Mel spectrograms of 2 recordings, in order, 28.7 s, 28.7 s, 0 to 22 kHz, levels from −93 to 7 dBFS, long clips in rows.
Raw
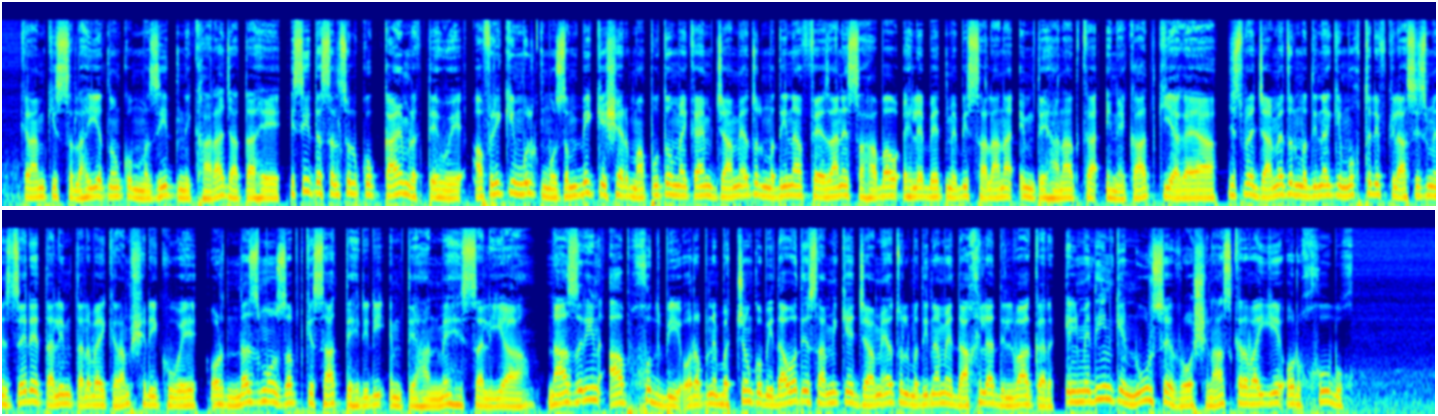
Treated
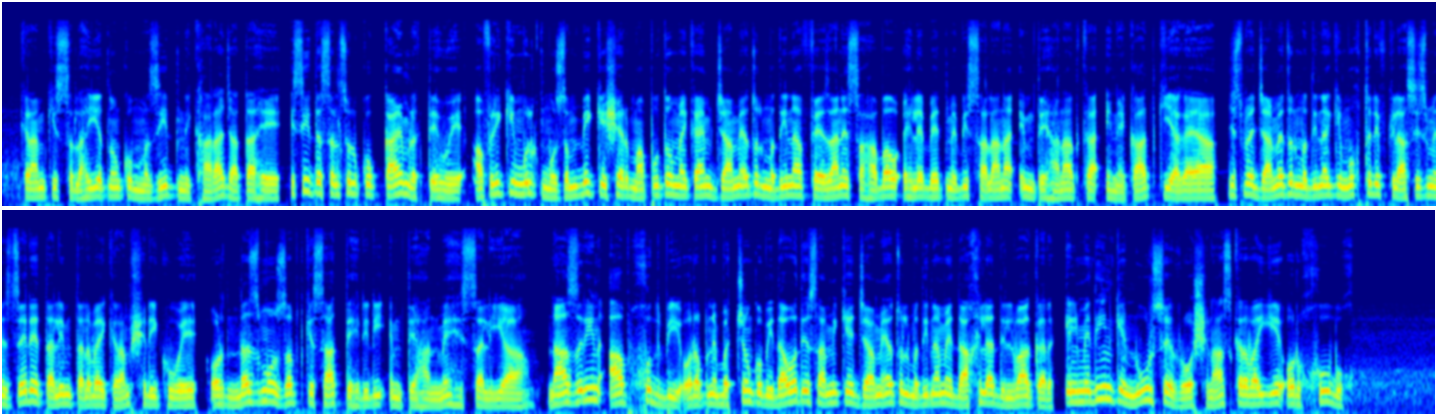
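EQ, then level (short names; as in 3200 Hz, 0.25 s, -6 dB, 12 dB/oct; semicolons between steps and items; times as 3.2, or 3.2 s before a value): three-band isolator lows -21 dB, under 260 Hz, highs -22 dB, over 2700 Hz; -1.5 dB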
